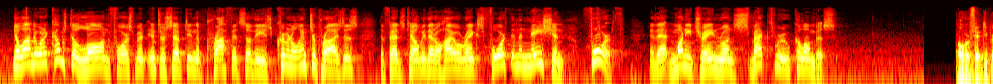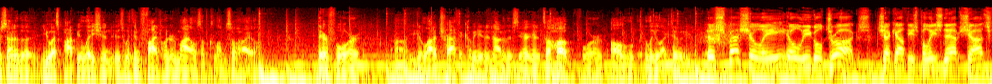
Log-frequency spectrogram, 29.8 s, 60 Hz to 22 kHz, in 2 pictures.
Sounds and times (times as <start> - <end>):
Speech: 0.2 - 12.6, 14.4 - 18.8, 19.7 - 29.7
Music: 16.2 - 29.7.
